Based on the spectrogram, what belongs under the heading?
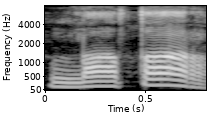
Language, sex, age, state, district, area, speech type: Santali, male, 45-60, Jharkhand, East Singhbhum, rural, read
